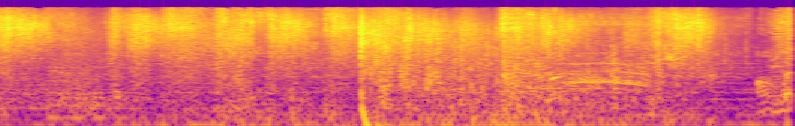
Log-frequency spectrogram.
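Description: Magic blasts and weapon strikes crackle and thud in a hectic fight.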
